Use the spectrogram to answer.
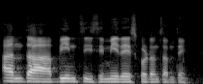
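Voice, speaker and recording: A man's voice: mid-range voice, steady tone, quick pace. A man with a Telugu accent telling anecdotes casually in a group interview, mixing in English phrases. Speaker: film team member being interviewed.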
